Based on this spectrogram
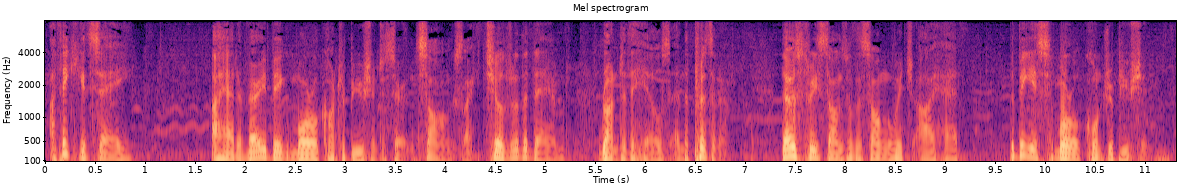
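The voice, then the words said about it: Poor put-on British accent. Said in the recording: “my horrible British accent”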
